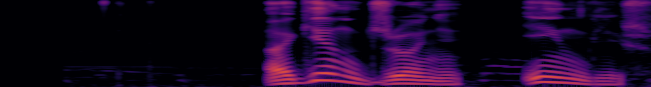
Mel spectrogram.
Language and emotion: Russian, positive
